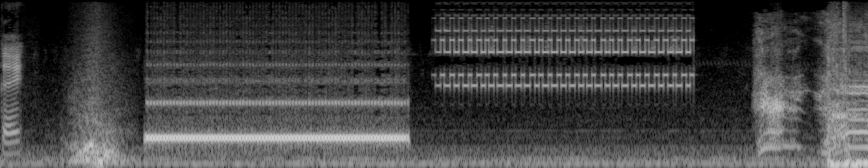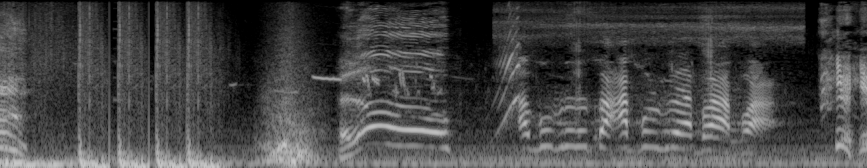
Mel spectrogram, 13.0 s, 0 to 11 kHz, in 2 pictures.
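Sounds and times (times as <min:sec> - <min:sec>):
electronic ringing tone: 0:01.1 - 0:05.2
telephone dial tone: 0:01.1 - 0:05.2
cartoon voice grunting and groaning: 0:05.6 - 0:06.8.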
